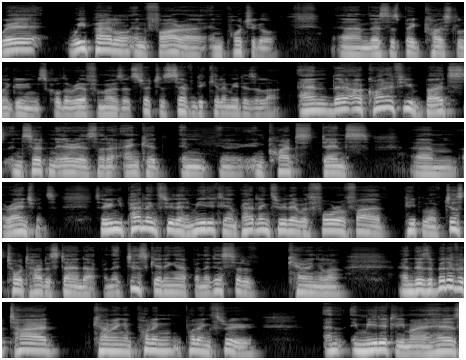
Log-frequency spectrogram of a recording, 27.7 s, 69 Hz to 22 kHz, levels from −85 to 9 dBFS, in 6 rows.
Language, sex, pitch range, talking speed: English, male, 110-150 Hz, 210 wpm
